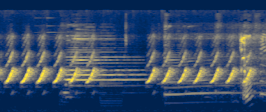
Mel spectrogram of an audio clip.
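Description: Electronic warbling sound effect: rapid rising chirps, about six a second, in an alarm-like pattern. A short held tone comes in the middle, and the chirps then resume until near the end.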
